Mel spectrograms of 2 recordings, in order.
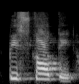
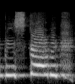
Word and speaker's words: biscotti: Biscotti. Oh, please don't say biscotti. Please don't say biscotti. It's biscotti.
